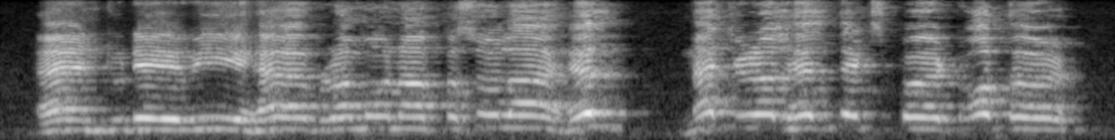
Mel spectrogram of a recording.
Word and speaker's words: Fasula: learning from them and today we have Ramona fasola Health natural health expert author certified holistic health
